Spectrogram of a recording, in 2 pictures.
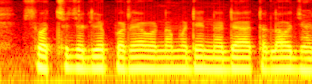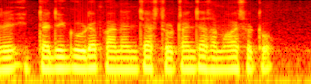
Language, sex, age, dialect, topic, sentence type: Marathi, male, 18-24, Standard Marathi, agriculture, statement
